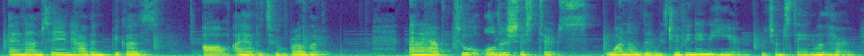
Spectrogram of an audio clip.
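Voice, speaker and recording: A nineteen-year-old vlogger from Spain chats casually in a sit-down Q&A, rambling with lots of fillers and self-corrections. Her voice is on the high side and mellow, flat in delivery at a normal speed. She's indoors at her sister's home, with soft background music on a rough recording.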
